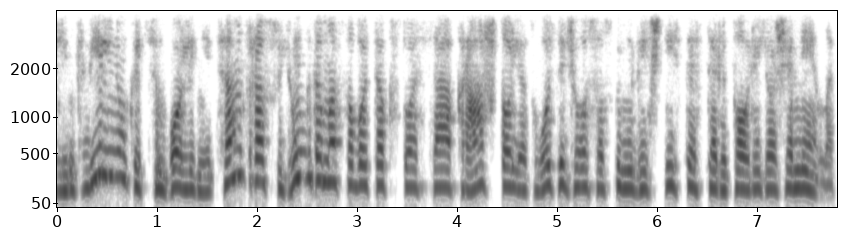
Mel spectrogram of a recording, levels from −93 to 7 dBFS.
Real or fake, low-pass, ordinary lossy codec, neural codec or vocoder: real; 3.6 kHz; Opus, 32 kbps; none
